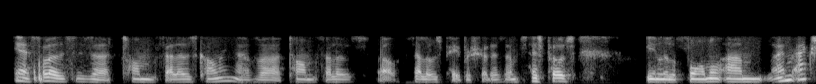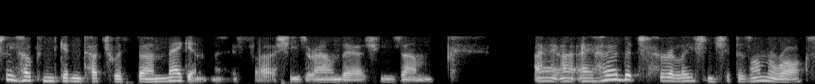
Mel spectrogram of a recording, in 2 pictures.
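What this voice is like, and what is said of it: Fake British accent. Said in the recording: “this accent sounds fake. ... Tom Fellows is a British character”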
